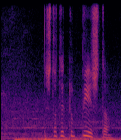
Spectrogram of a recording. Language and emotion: Russian, angry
